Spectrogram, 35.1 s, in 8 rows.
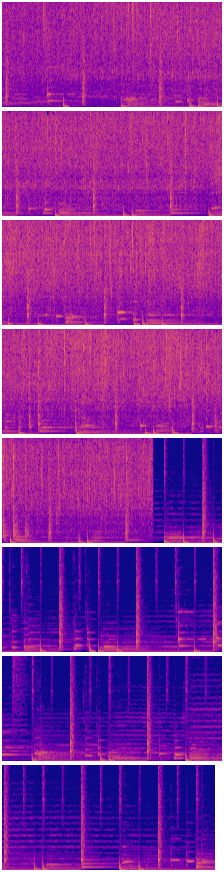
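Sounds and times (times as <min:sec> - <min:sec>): meat sizzling in a frying pan: 0:00.0 - 0:20.6
background music with plucked notes: 0:00.0 - 0:35.0.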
